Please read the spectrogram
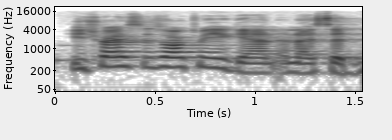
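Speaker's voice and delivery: ordinary delivery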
